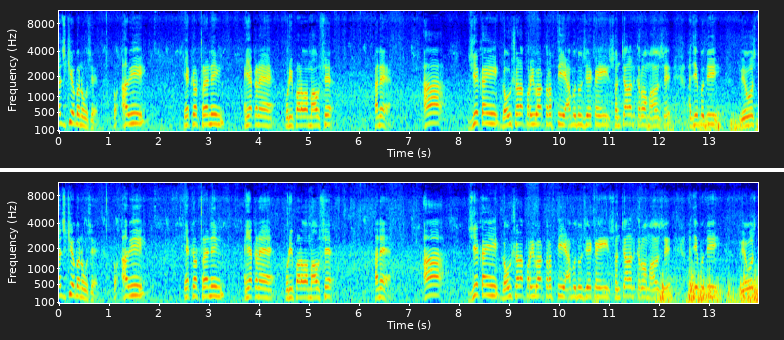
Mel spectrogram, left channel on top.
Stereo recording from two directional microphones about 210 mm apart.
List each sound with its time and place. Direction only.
0.3 s speech: 10° left (ahead or behind)
8.2 s speech: 20° left (ahead or behind); by 13.9 s 55° left (ahead or behind)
